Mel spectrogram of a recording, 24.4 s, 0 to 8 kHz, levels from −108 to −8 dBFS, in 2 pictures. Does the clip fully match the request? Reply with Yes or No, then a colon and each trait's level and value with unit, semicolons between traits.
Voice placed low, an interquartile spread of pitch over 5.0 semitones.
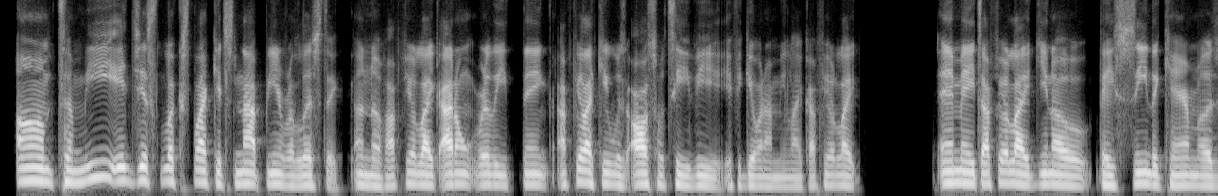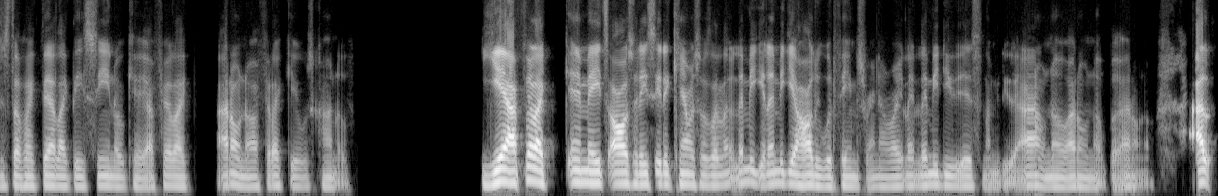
No: low, 110 Hz; average, 3.6 semitones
